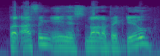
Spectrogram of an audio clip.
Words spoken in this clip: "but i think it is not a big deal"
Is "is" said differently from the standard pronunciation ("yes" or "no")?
yes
